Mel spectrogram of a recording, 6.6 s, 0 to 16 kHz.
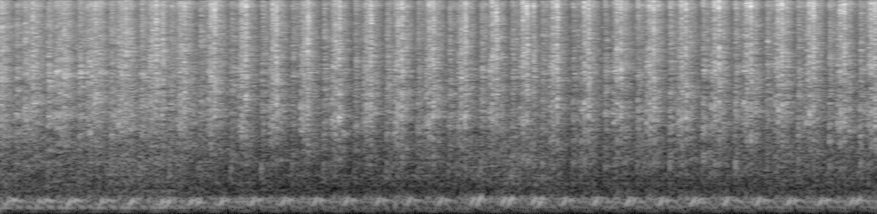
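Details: Vintage nailhead V8 rail dragster, carburetor floats fixed after earlier poor running and a non-working accelerator pump, started without choke: catches and settles into a lumpy, even beat around two pulses a second, running clean with no misses.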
